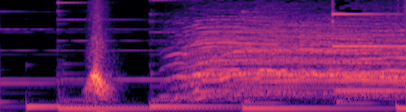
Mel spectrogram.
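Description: Cartoon sound effects over light background music: a short pop about half a second in, then a bright, sparkling chime that rings on, the kind that marks an item ticked off the list.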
